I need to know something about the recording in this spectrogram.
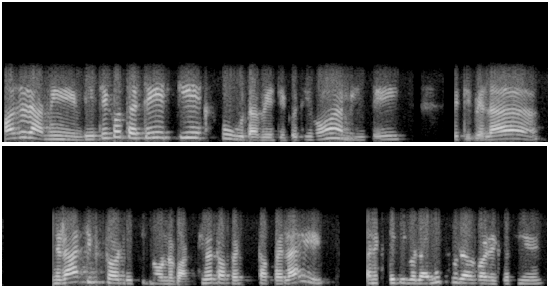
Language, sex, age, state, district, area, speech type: Nepali, female, 18-30, West Bengal, Darjeeling, rural, conversation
